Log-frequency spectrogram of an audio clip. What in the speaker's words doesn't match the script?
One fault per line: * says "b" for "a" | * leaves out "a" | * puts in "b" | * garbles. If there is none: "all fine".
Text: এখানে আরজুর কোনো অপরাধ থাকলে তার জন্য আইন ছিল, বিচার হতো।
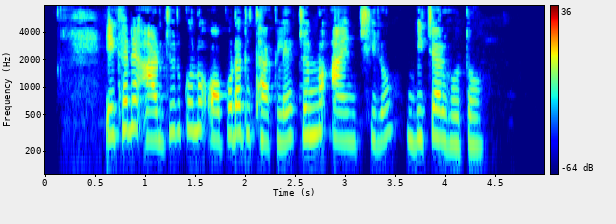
* leaves out "তার"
